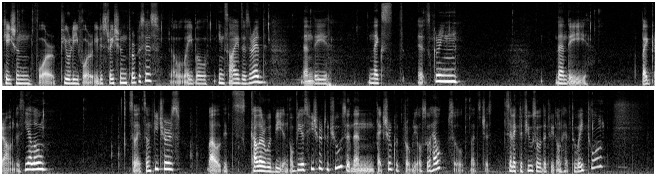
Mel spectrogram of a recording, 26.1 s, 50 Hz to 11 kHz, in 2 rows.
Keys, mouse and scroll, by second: 0.0-1.2 drag, 1.6 click, 3.0-5.4 drag, 6.1 click, 7.2-9.0 drag, 9.1-10.8 drag, 11.9 click, 12.9-15.3 drag, 15.9 click, 17.7 click, 18.8 click, 21.1 click, 22.3 click.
